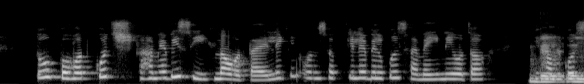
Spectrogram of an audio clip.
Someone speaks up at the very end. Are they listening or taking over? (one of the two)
listening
